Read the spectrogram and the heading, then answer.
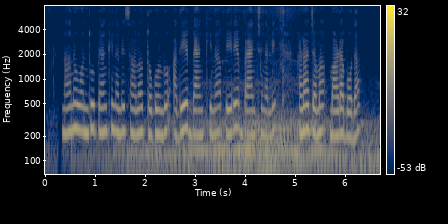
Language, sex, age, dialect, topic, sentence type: Kannada, female, 25-30, Central, banking, question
